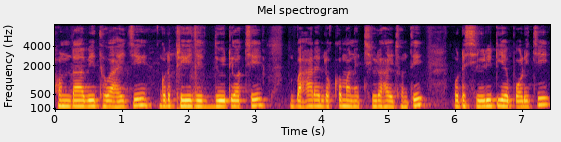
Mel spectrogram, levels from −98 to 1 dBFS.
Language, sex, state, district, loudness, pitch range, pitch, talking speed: Odia, male, Odisha, Nuapada, -14 LUFS, 150-160 Hz, 155 Hz, 130 wpm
